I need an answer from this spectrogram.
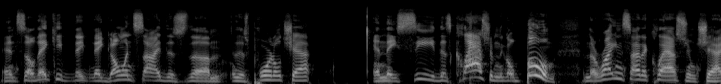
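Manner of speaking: ordinary talk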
